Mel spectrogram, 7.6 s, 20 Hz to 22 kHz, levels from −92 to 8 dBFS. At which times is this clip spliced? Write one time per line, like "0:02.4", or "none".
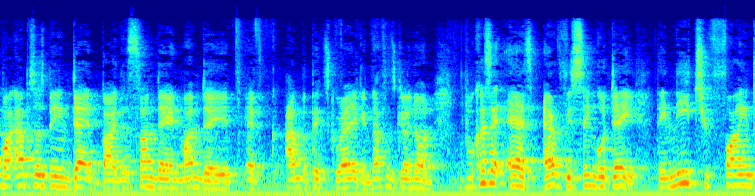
0:04.5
